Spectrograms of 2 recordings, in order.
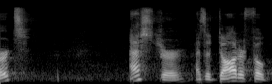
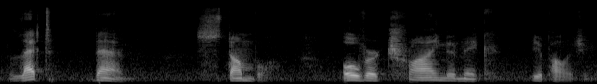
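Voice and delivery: hushed, slow urging; 6 semitones lower, 7 dB quieter than usual. Acted. Hushed sermon exhortation.

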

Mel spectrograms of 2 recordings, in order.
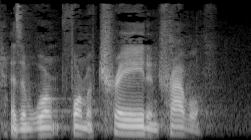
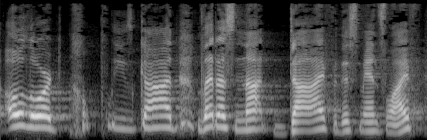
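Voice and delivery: crying out in prayer; 9 semitones higher, slower than usual. Acted. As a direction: beg God for your life. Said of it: "they called out to the Lord".

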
